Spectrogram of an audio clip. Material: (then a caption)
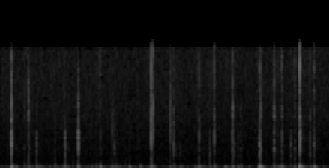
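Metal mesh. Long acrylic nails scratch and tap across the black metal mesh grille of an uncovered Blue Yeti microphone, a hollow dome. The result is a quiet run of irregular, short scratchy taps and patters, mostly low and dull with a faint bright edge, and a few louder knocks near the start and end.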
